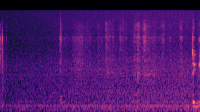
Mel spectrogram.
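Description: Craft knife blade scraping and cutting into the bead foam of a model wing, shaving a retract pocket a little deeper; light, faint scratching over a steady low hum.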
